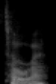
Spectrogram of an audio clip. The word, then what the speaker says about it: Torah: And I spell it out for them, TOE.RAH, Torah. If you say Torah, you're like right away branding yourself as members of certain communities. So if you want to blend in the community like that they're seeking to blend in, if they're one of my students, then I spell it out for them, Torah, to say it that way.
